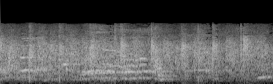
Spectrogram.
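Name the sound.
audience clapping hands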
